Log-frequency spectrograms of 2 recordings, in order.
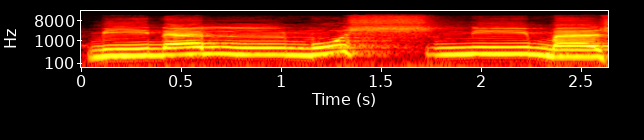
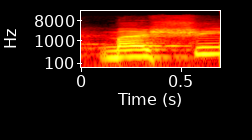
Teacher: gak ada pergerakan bibir karena dia bukan huruf syafatain bukan huruf bibir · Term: huruf lisan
